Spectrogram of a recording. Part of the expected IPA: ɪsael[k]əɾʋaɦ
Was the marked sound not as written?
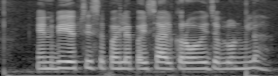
no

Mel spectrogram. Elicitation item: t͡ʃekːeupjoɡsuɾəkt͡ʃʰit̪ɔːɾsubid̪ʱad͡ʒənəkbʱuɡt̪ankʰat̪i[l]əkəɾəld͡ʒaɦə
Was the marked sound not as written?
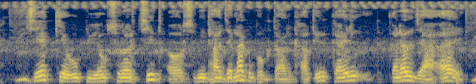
yes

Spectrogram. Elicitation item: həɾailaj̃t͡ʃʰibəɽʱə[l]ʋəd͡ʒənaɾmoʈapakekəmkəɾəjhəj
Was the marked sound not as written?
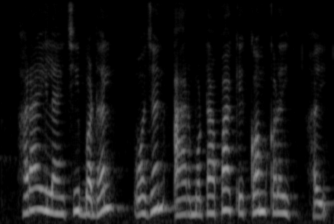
no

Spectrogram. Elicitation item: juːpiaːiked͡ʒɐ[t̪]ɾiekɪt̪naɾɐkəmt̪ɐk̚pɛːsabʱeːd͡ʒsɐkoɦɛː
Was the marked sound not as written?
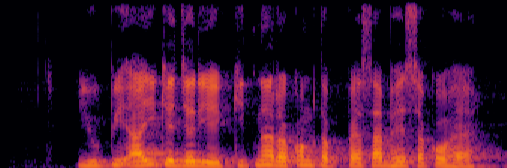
yes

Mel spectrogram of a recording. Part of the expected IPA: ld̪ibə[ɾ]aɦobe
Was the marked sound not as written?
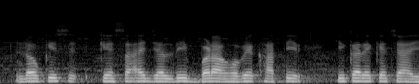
yes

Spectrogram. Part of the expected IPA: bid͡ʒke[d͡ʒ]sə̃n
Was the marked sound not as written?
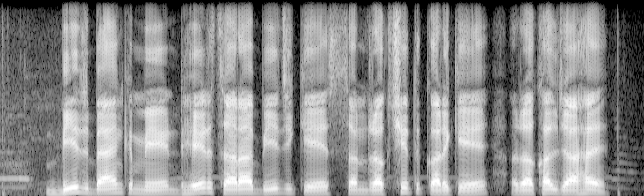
yes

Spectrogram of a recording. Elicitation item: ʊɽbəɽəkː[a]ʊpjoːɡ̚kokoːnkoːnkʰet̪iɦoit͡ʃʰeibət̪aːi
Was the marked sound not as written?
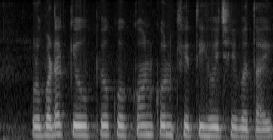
yes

